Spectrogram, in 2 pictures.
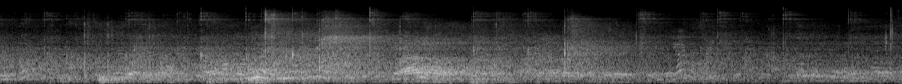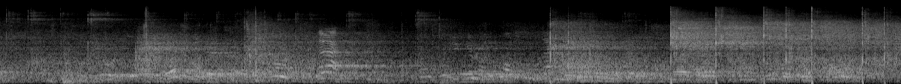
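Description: People talking in a gym hall, with scattered light clicks of a table tennis ball.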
